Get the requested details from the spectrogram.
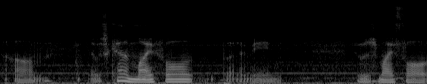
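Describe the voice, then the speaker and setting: A soft-spoken man talks at a moderate pace in a fairly low pitch. Noticeable background noise is present. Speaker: military recruit. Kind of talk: casual talk to camera.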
